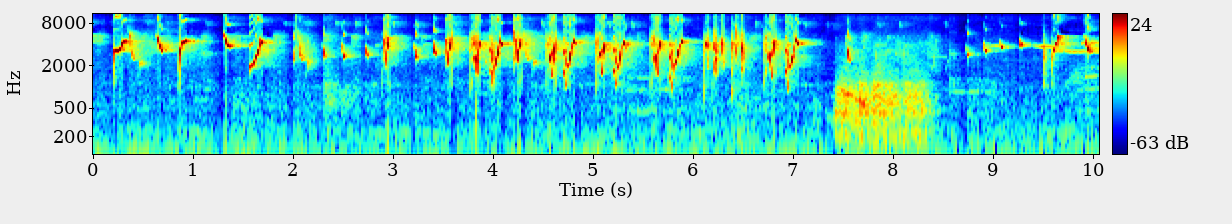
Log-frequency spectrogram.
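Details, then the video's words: Grey fantail, locally called Maria Capra, giving a dense run of sharp, high chirps and short downslurred notes, repeated rapidly for about seven seconds, broken by a brief rustling noise, then a few more chips. "Grey Fantail bird call||huni ng Maria Capra kung sa amin tawagin"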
